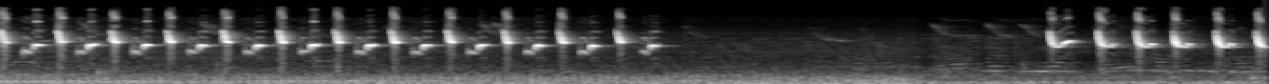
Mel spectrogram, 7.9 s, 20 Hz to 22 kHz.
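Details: Male olive-backed tailorbird singing actively, recorded on a Samsung Galaxy M11 phone: a fast run of sharp, high, repeated chip notes for about four seconds, a short pause, then the same rapid series resuming.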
